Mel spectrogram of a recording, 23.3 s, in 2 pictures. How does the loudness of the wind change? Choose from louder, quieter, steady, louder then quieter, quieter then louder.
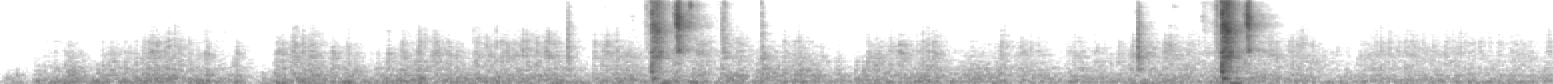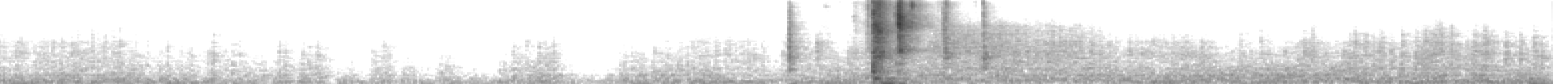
quieter then louder.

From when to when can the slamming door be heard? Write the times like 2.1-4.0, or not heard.
4.2-5.8, 8.5-9.4, 17.6-19.1.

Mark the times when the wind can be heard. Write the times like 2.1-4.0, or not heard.
0.0-23.2.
